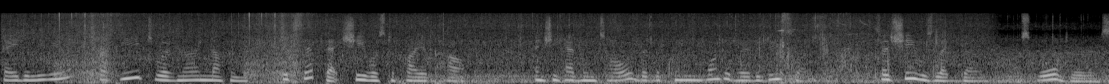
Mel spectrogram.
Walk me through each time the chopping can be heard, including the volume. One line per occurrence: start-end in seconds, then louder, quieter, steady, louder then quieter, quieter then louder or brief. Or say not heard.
not heard.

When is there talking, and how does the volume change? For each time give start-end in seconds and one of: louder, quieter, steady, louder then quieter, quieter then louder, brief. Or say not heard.
0.0-11.0 steady.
